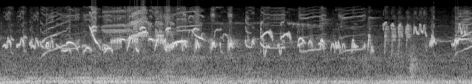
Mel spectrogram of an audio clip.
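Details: Contest-simulation song of the orange-headed thrush, meant to spur other birds to sing: a busy jumble of quick chirps, twisting whistles and short trills, with overlapping high notes and brief sharp accents.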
